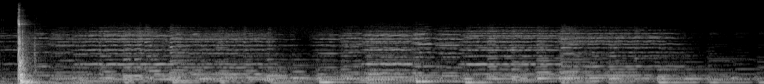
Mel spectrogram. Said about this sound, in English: And they cross the lot over to his and head back inside, the door shutting behind them with a click.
